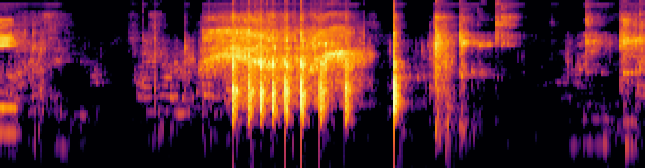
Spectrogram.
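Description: A child's voice making a loud, rattling car-engine noise for a toy car, lasting about a second and a half, followed by a single sharp click.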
